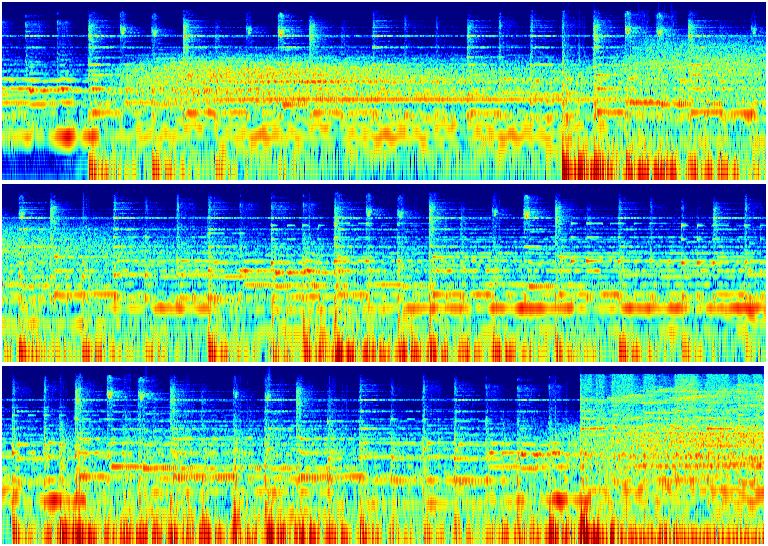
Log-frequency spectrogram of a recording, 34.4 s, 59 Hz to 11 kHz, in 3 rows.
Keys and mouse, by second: 0.1 g, 1.8 click, 2.9 right click, 3.3 g, 4.5 a, 5.2 g, 7.6-9.7 typing, 11.0-14.1 middle drag, 11.6 a, 14.1 KP_3, 16.0 middle click, 16.9 b, 17.8-20.7 middle drag, 20.9 KP_3, 21.9 click, 23.1 middle click, 24.0 click, 24.1-25.2 middle drag, 30.4-32.0 right drag, 31.8-34.0 drag, 34.0 KP_1.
